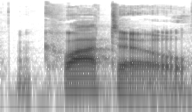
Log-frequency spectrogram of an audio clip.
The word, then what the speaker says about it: Quato: Kato. Quato. – Quato. – I keep pronouncing it Kato. It's Quato.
